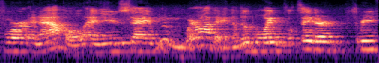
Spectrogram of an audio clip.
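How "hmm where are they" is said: higher, playful wondering; playful parent voice; mock puzzled. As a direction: pretend not to know, teasing a toddler. Parent playing puzzled with child.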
